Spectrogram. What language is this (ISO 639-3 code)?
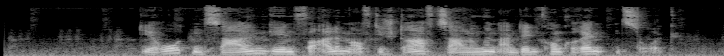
deu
